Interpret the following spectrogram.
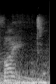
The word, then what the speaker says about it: wit: There's a word from that dialect pronounced vite spelled wit that was loosely translated when they were named to white.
